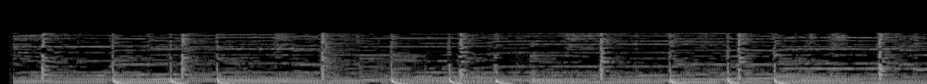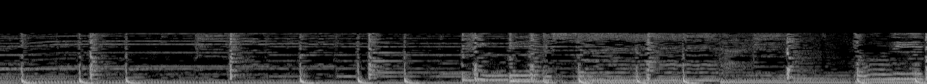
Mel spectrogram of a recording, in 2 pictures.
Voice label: Dia da Mulher, fem; Telemensagens; Dia Internacional da Mulher; Telemensagens 2017

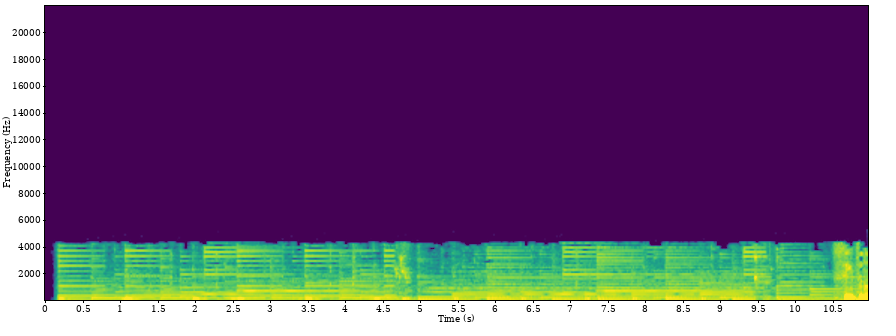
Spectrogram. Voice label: ROMANTICO Distante Masculino, Dia Dos namorados; Telemensagens; Telemensagens 2017

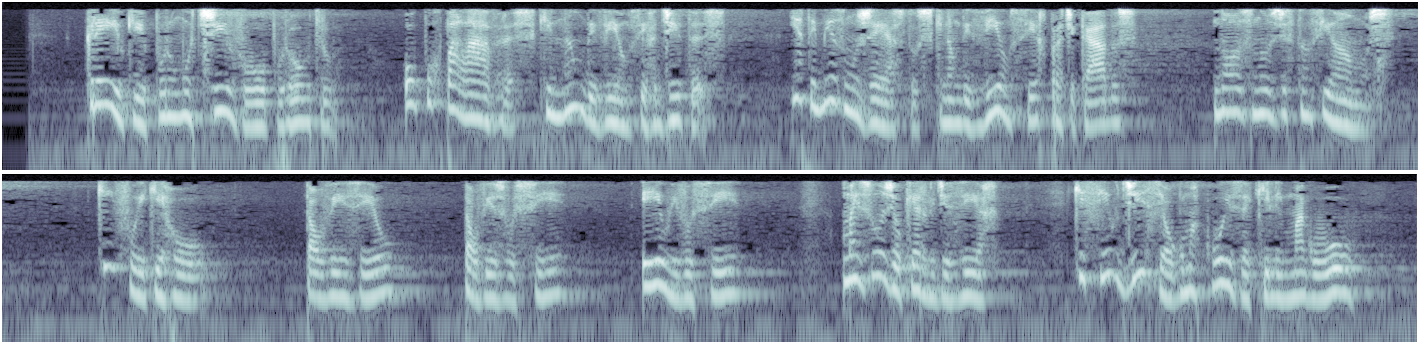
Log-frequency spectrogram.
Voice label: RECONCILIAÇAO DE NAMORO, fem; Românticas

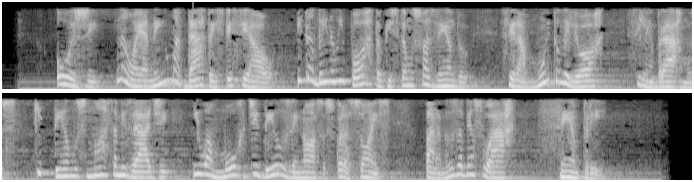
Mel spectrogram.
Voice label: Amizade Geral Feminino, Telemensagens

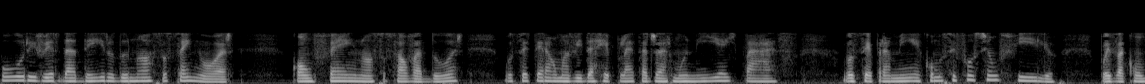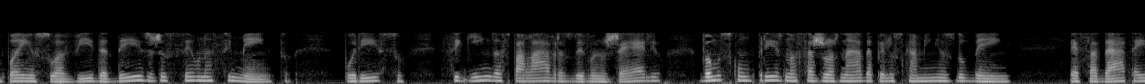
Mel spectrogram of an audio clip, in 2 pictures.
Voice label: Aniversário Sobrinho Evangélico Feminino; Telemensagens; Telemensagens 2017

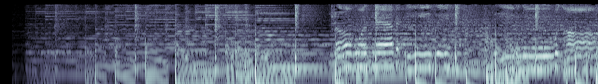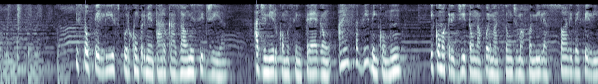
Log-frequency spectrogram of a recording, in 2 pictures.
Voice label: Aniversário Casamento Geral Feminino

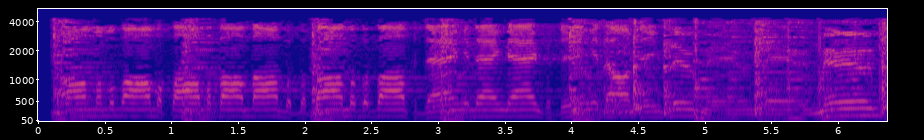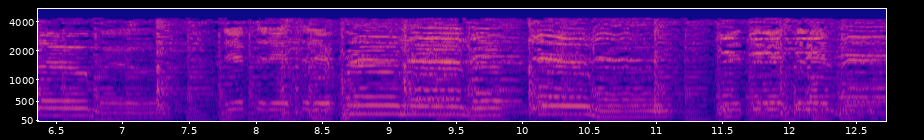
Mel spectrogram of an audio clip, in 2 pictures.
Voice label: Homenagem Para Irmão Feminino

